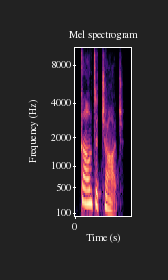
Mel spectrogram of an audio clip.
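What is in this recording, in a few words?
"countercharge", Indian English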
